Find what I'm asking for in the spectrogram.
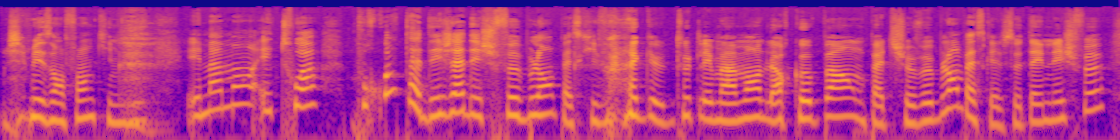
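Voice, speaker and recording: A woman at a fairly high pitch with very wide pitch swings and a fairly quick pace. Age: 30s. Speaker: leadership coach and training company founder. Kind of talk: interview.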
